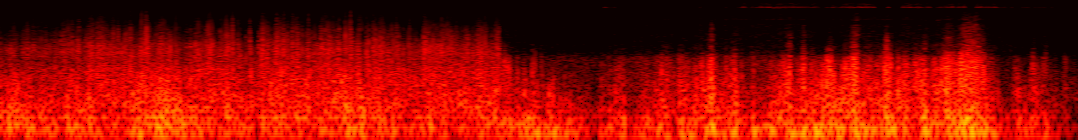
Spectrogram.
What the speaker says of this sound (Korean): 바람이 진짜 미친듯이 부네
